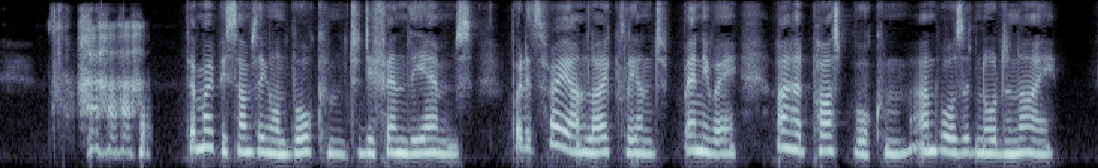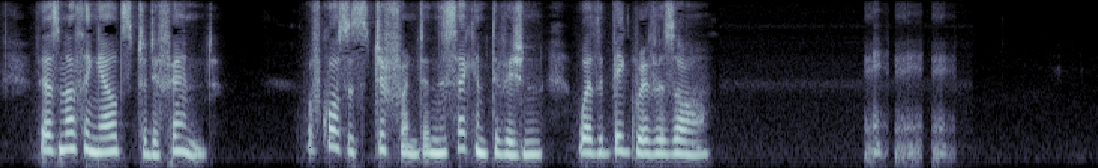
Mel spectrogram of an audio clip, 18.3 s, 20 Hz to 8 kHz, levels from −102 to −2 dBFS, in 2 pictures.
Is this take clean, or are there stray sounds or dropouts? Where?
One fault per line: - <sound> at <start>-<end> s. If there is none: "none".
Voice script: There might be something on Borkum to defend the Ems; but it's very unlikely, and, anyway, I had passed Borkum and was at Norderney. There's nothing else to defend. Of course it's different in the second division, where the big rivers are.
- laugh at 0.4-1.3 s
- laugh at 16.3-17.1 s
